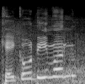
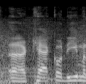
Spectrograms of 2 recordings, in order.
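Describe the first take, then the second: First: The first syllable sounds like 'kye'. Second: The first syllable sounds like 'cack'. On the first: Someone else says it this way. "as Keiko Demon" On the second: This is the usual way of saying it. "Vinny pronounces Caco Demon"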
